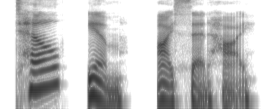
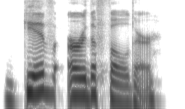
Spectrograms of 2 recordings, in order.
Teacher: The h almost vanishing because him isn't stressed in that sentence. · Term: disappearing each sound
